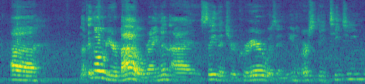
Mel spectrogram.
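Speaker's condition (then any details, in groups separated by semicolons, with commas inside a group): No condition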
